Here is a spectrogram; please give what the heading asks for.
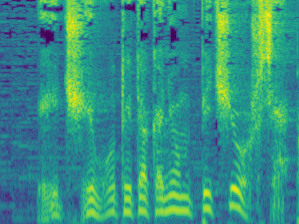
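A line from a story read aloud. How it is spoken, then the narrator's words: Grumbling giantess. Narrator (Russian): проворчала великанша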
